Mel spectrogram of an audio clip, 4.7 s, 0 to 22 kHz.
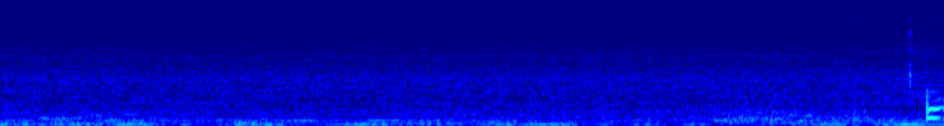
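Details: A 12-year-old Spitz dog snores softly in its sleep, a low rumbling breath that rises and falls in slow waves.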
